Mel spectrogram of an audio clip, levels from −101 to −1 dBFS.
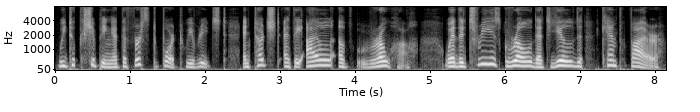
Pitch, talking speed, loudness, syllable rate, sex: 195 Hz, 170 wpm, -19 LUFS, 4.5 syllables/s, female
